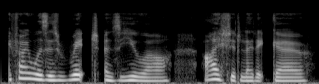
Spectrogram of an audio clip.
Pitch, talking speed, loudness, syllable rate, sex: 190 Hz, 245 wpm, -18 LUFS, 5.4 syllables/s, female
